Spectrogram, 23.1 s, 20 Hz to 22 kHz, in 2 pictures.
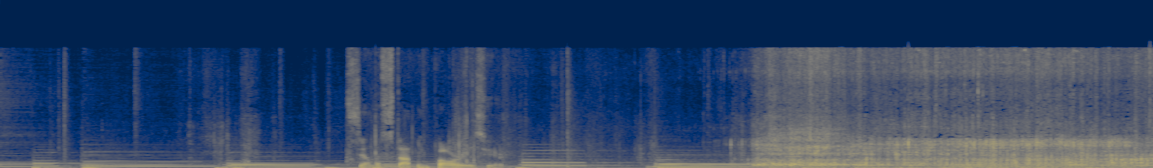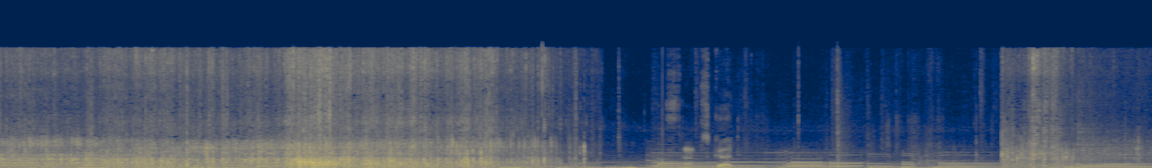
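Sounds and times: background music: 0:00.0 - 0:23.0
tires rolling over icy snow: 0:07.2 - 0:17.6, 0:21.5 - 0:23.0.

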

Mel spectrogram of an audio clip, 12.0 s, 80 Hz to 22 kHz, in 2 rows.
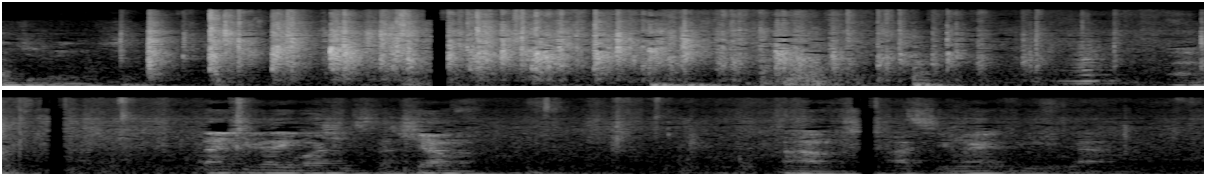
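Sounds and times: people applauding: 0:00.6 - 0:06.2.

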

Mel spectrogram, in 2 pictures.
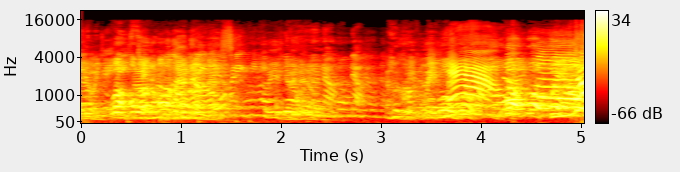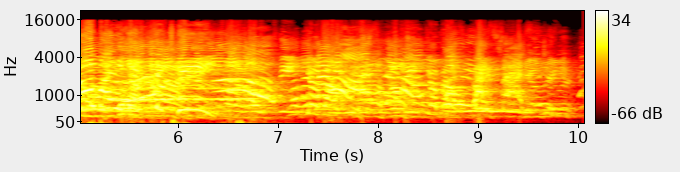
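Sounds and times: people shouting in an argument: 0:03.5 - 0:10.0.

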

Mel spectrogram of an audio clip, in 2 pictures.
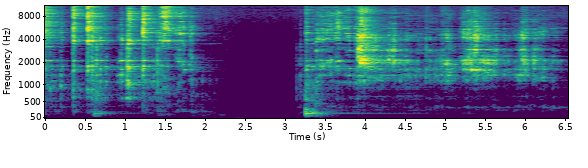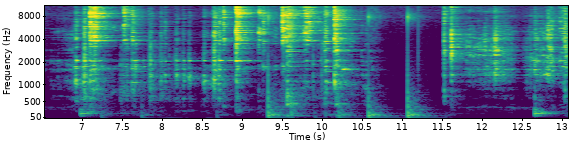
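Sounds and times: low knocks: 0:09.3 - 0:11.6.

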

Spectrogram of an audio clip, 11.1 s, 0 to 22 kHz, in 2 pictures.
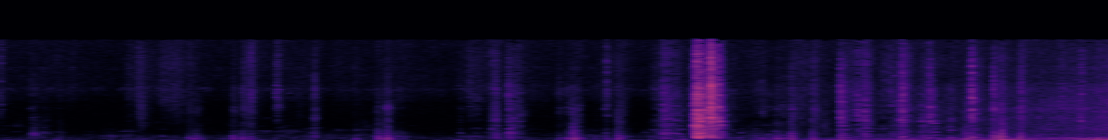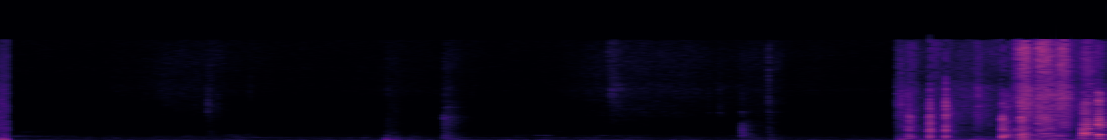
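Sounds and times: eggs knocking and rustling: 0:00.0 - 0:05.3, 0:10.0 - 0:11.0.

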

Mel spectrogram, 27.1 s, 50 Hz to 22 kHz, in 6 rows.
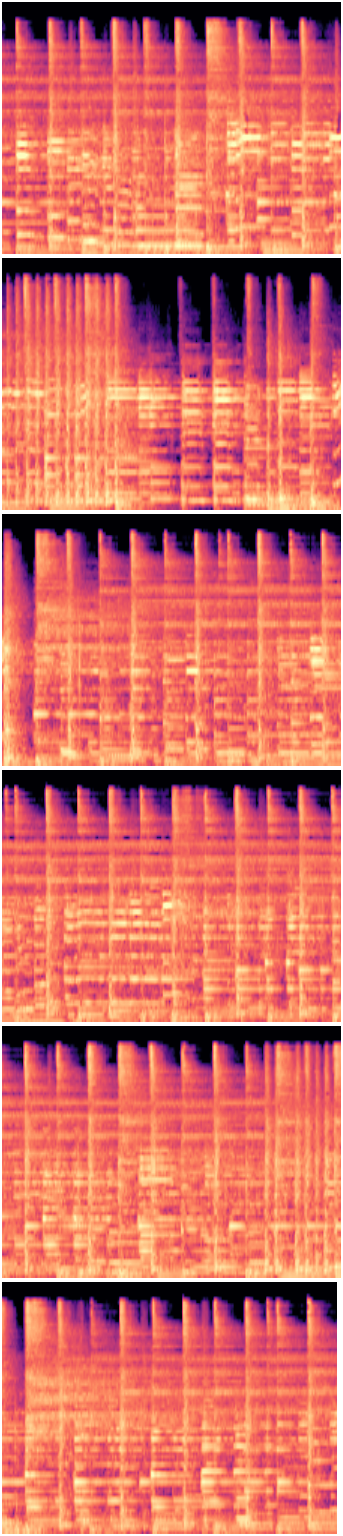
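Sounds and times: bass guitar: 0:00.0 - 0:27.0
drum kit: 0:00.0 - 0:27.0
electric guitar: 0:00.0 - 0:27.0
keyboard: 0:00.0 - 0:27.0.

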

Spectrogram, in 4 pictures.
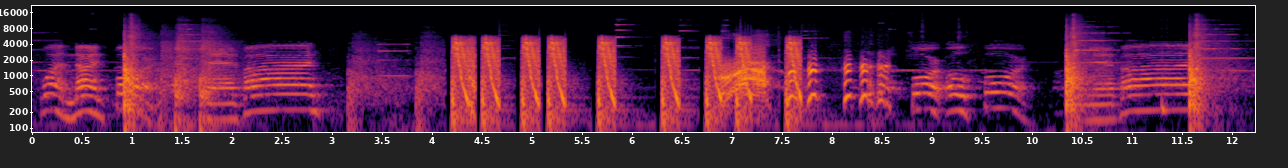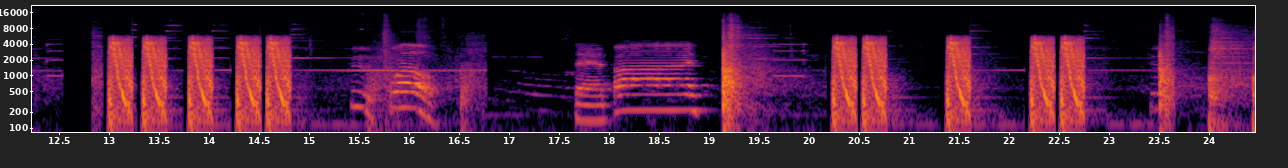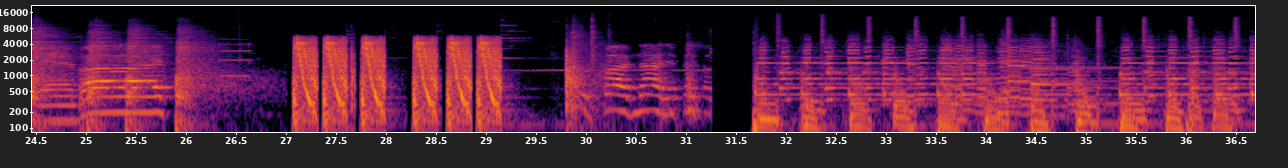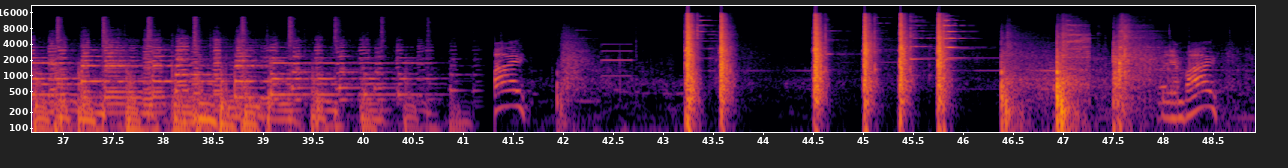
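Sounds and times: rapid gunshots: 0:03.2 - 0:07.0, 0:12.9 - 0:14.8, 0:20.2 - 0:22.8, 0:27.1 - 0:29.2
scratchy sound effect bursts: 0:04.2 - 0:07.5, 0:20.2 - 0:20.8, 0:22.2 - 0:22.8, 0:27.1 - 0:29.2
steel plates ringing: 0:10.3 - 0:12.5, 0:13.6 - 0:17.1, 0:20.9 - 0:26.4, 0:29.1 - 0:30.0, 0:43.2 - 0:43.8, 0:44.4 - 0:48.1
carbine shots: 0:43.2 - 0:48.1.

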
